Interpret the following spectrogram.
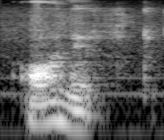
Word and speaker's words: honest: e s d honest h o n e s d honest so this is not honest this is honest so the sound is ah which is actually a vowel sound so before honest we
